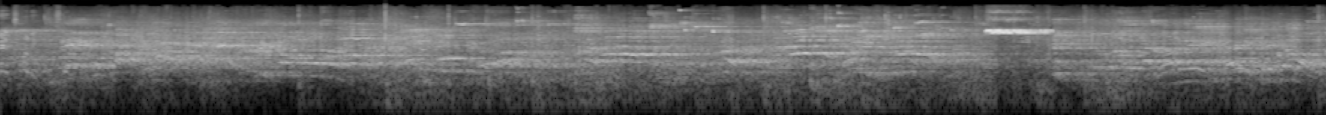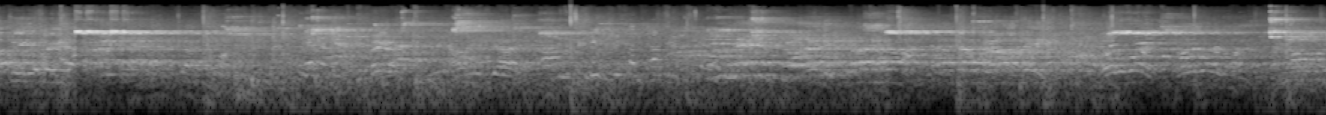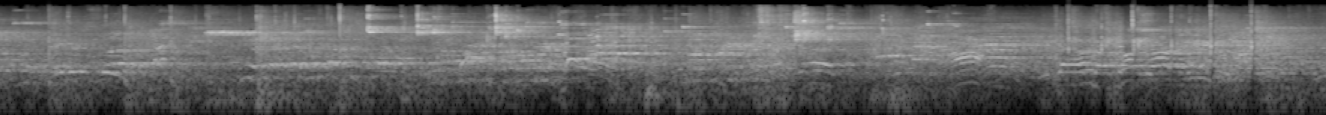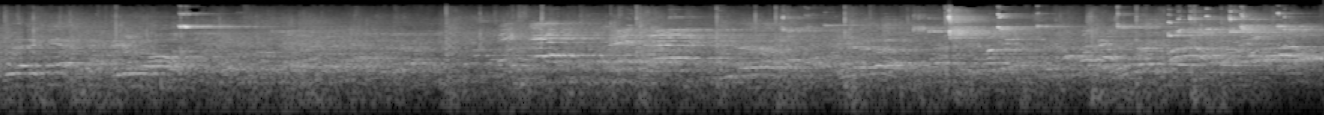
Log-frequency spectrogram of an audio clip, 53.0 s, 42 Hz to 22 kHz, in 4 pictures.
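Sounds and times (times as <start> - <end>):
people calling and chattering: 0.0 - 53.0
shoes squeaking on floor: 3.0 - 11.8, 13.8 - 21.2, 24.3 - 36.1, 41.5 - 42.4, 44.2 - 53.0
basketball dribbling: 15.3 - 17.6, 27.8 - 31.6.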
